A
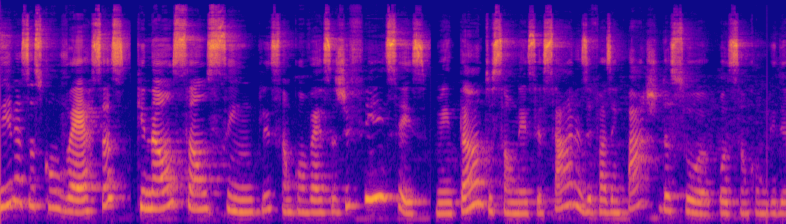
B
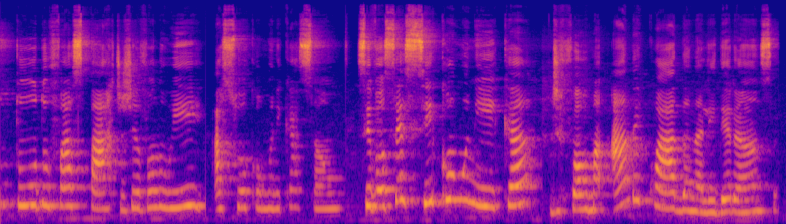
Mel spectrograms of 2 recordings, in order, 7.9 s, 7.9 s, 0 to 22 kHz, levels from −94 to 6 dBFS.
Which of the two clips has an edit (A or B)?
B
